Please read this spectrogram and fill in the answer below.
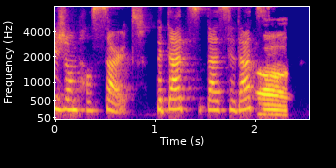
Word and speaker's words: Sartre: um somewhere that uh and so you you pronounce his name is sartre like i always say jean-paul sartre but that's that's so that's correct is it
